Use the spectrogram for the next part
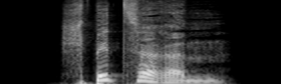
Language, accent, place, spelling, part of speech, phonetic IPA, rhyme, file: German, Germany, Berlin, spitzerem, adjective, [ˈʃpɪt͡səʁəm], -ɪt͡səʁəm, De-spitzerem.ogg
- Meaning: strong dative masculine/neuter singular comparative degree of spitz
